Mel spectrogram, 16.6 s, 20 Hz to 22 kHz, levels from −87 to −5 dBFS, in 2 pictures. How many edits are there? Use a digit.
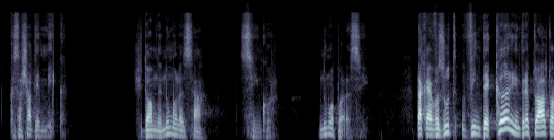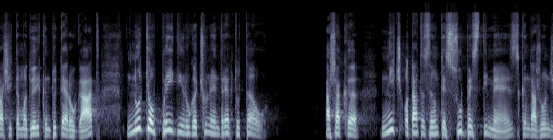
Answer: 1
